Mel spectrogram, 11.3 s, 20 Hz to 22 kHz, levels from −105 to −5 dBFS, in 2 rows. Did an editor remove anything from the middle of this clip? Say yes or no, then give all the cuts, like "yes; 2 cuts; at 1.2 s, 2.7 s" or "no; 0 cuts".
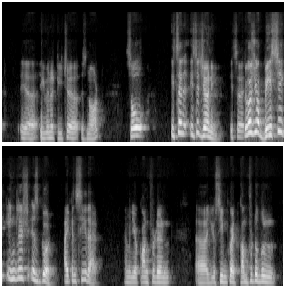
yes; 1 cut; at 4.7 s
